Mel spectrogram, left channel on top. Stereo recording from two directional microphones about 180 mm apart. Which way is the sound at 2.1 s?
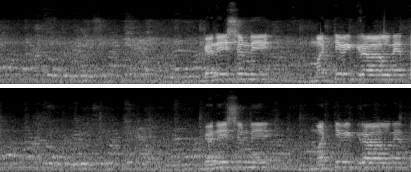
10° right (ahead or behind).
